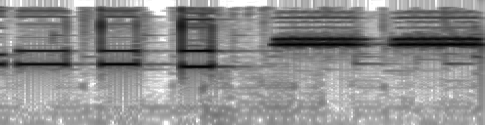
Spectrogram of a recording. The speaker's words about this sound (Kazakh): Телефонын эзләп тапты һәм кемнеңдер номерын җыйды.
